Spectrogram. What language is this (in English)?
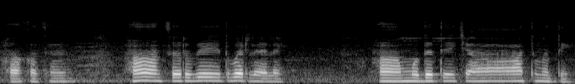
Marathi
